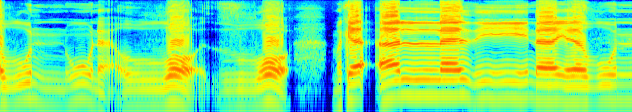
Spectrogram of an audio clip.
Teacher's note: huruf dho ya makhrajnya sama dengan huruf dzal tapi ketebalannya berbeda. · Yang pertama sifat istira yaitu pangkal lidah kita terangkat. Yang kedua yaitu sifat idbaqnya lidah itu lebih melekat ke langit atas.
